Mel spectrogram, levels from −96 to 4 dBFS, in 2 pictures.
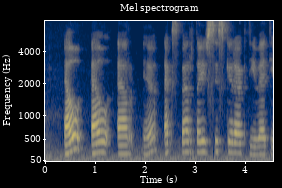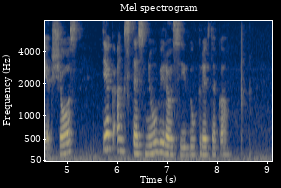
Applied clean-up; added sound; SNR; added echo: none; Thunder; 19 dB; none.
